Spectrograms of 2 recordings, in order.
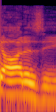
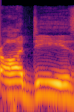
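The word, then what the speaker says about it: Audeze: fantastic odyssey is pro and how do you pronounce it you don't we say odyssey yeah okay you hear audis a lot that's the most common variant i'd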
